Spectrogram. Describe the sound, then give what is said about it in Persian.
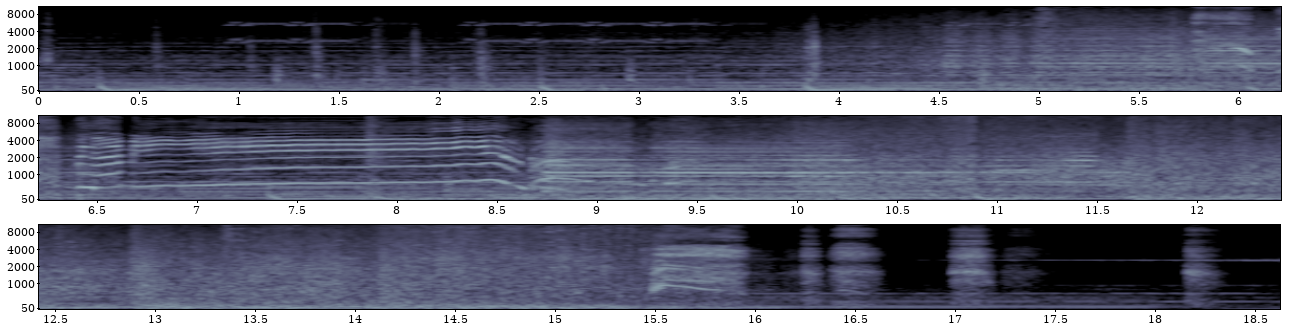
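A loud vehicle horn and screech give way to a violent crash as a star's car, returning home from an awards ceremony, slams into a truck and overturns, glass shattering and debris scattering for several seconds before things fall nearly silent. “در پی این تصادف ماشین خانم این واژگون شد و بیهوش به بیمارستان منتقل شدند.”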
